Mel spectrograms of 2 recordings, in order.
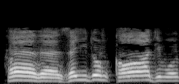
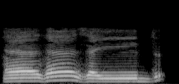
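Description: First: زيد said zaydun with nunation into قادم, slow and loud; connected nunation. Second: زيد ends in a bare silent d, slow and soft; pausal stop. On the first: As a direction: run زيد into قادم with a clear nun. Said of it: "بالوصل". (زيدٌ بالتنوين في الوصل) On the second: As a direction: stop on زيد with no vowel and no nun. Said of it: "الوقف ماذا أقول". (زيدْ بالسكون في الوقف) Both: Shown as a demonstration.

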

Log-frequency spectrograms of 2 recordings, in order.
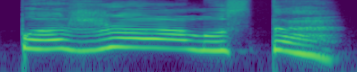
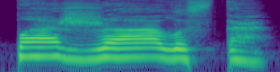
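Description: First: High, slow shouted please; pleading cry. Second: Said in the usual way. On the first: Acted. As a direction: cry out begging. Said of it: "вскричал малыш-садовод". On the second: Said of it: "объяснил Рути".

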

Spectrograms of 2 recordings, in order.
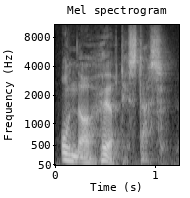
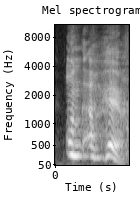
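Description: First: Said in the usual way. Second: High, loud indignant cry; shrill burst of indignation; outraged outburst. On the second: Acted. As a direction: explode with a half-laughing outrage. Vicar outraged at the news.

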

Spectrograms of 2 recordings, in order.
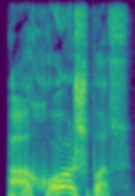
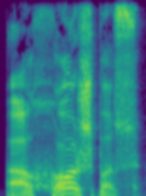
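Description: First: Very slow, drawn-out roar; long goal yell. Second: Slow, drawn-out bellow; long yell. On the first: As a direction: bellow it long like a war cry. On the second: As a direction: stretch the cry out long. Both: Acted. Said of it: "страшно кричал Кондрат".

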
